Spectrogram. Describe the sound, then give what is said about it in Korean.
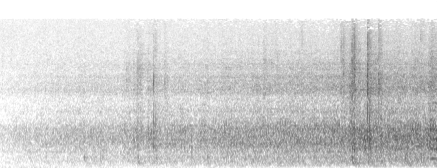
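Train running on railway tracks, a steady rumbling roar that slowly grows louder, with faint rhythmic clicks of the wheels over the rails. “그 주제를 뒷받침해주는 것이 바로 기차와 철도였습니다.”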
